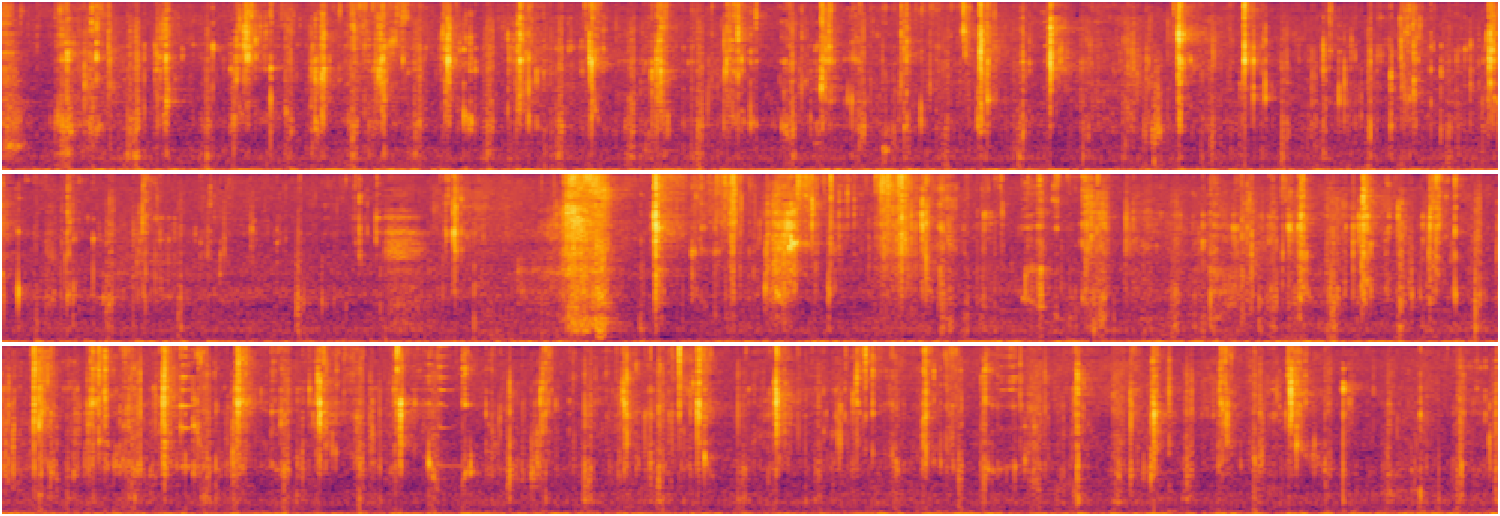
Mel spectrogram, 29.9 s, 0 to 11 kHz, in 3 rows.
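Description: Close-miked eating of large prawns: biting and chewing with many small crunches and wet mouth clicks, and one sharper crunch about 14 seconds in.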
